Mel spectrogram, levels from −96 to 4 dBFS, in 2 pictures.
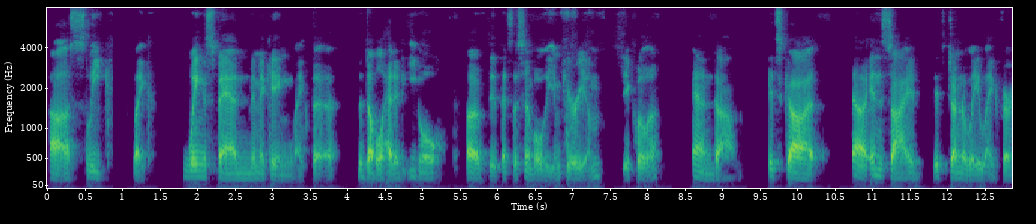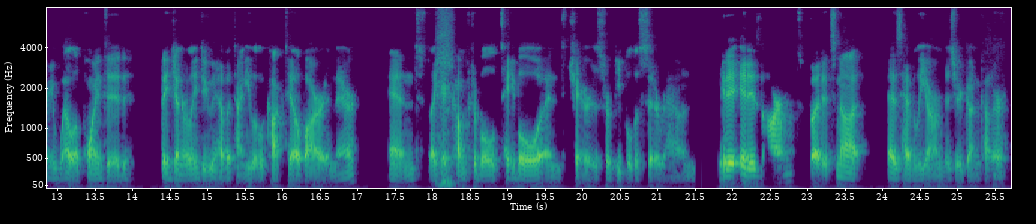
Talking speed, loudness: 160 wpm, -25 LUFS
